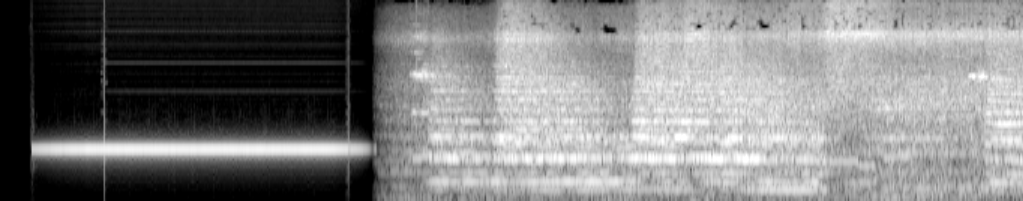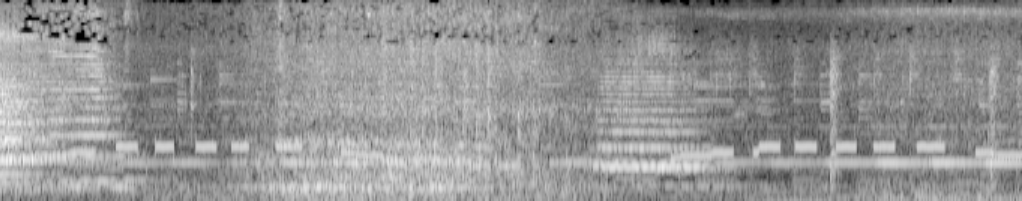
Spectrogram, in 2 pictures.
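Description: A steady beep tone for about three seconds. Then a locomotive's multi-note air horn sounds in several long chord blasts, and from about ten seconds in, music with a stepping melody plays over train noise.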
